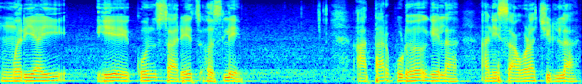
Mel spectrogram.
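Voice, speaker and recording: Slow, flat-voiced man reading a novel. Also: lowish voice, slight background noise. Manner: slow, steady reading with frequent restarts of words. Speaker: audiobook reader.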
